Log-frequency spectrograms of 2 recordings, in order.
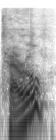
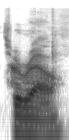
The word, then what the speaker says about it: Terrell: And you pronounce my name correctly. What is that about? Uh, what? Terrell?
